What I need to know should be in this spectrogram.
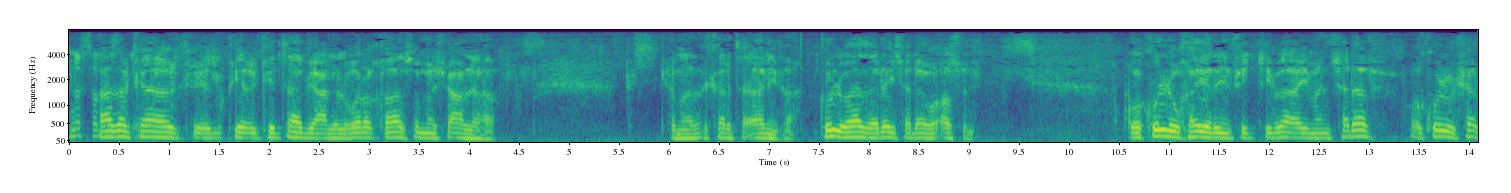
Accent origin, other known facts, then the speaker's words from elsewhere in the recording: Damascus, Damascus Governorate, Syria; هذه كانت تستعمل عندنا في دمشق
